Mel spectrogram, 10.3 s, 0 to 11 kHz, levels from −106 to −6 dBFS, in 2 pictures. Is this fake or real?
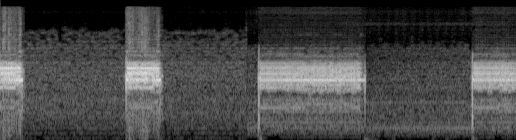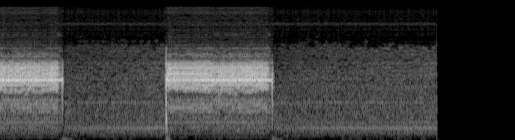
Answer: fake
